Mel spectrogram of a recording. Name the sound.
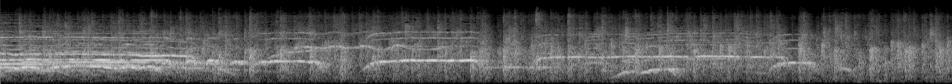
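audience applause and cheering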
